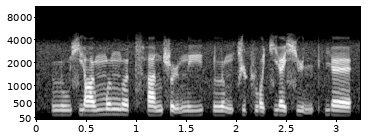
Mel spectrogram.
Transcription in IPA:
l u˨˦ ɕ j ɑ˨˦ ʊ̯ m ɤ˦ ŋ ɤ˨˦ t͡sʰ a˨˦ n ʂ ɻ̩˨˩ n̪ i˨˦ | l ʊ̰˨˩ ŋ t͡ɕ y˦ ʈ͡ʂ w ɔ˩ t͡ɕ j ɛ˥˨ ɕ y̰˨˩ n pʰ j ɛ˥˨

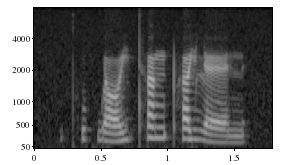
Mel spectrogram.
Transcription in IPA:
kʷʰ ɐ˧ k̚ l ɔː˨˥ j t̪ʰ ɐ˥ ŋ pʰ ɐ˥ j l ɛː˨ n

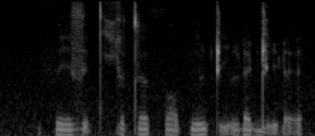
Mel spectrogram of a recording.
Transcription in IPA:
θ e z ḛ t ç œ t œ θ ɔ p ĩ l ʈ ḭ l ɽ ɛ ɖ ḭ ɽ ɛ̰

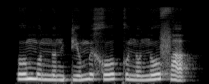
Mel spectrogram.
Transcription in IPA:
ʊ m o n ʊ n pʲ ʊ m ʏ x o k ʊ n o n o f a

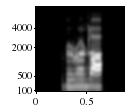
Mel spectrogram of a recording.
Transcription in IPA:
ɽ ʉ ɭ œ̃ ɖ a

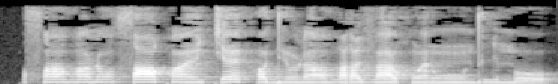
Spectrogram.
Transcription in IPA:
sˤ ã ðˤ ɛ̃ ɳ ũ sˤ a qʷ ɛ̃ː c ɛ h ʌ dʲ õ ɳ ã ðˤ i ɾ i v a χʷ ã ɾ ũː dʱ i n̪ o

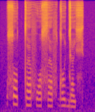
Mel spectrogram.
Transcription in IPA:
s ɔ˦ tː æ˧ f ɔ˨ s æ˨ f d ɔ˧ ɟ æ˨ ç

